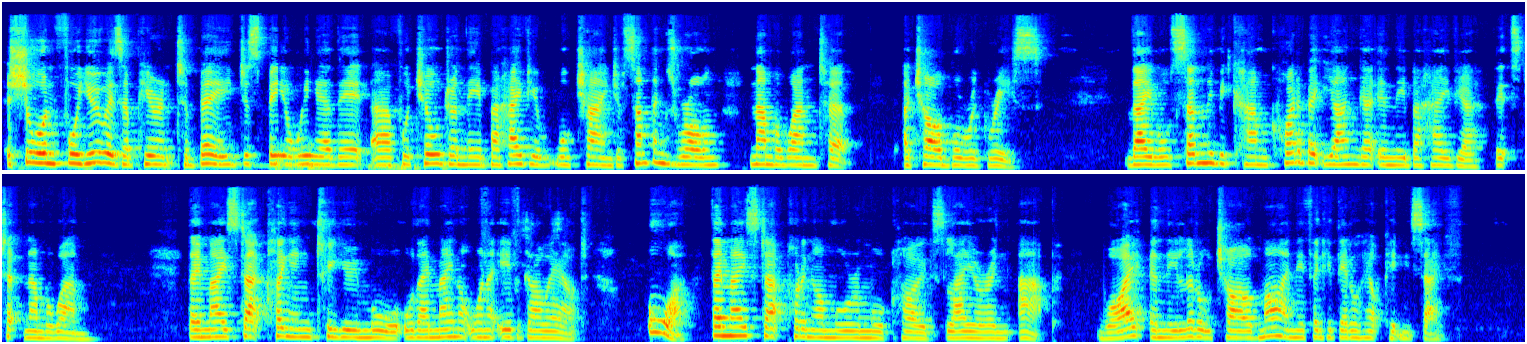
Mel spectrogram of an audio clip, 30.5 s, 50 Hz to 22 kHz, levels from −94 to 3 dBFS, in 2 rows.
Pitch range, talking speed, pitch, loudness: 165-190 Hz, 165 wpm, 180 Hz, -24 LUFS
